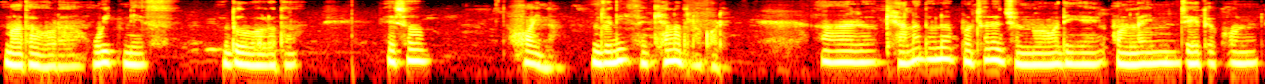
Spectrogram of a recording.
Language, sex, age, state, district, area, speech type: Bengali, male, 18-30, West Bengal, Murshidabad, urban, spontaneous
